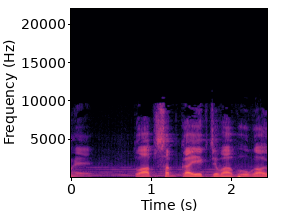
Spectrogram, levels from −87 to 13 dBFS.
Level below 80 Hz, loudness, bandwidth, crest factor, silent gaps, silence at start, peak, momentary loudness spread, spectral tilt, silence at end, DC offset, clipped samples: -40 dBFS; -24 LUFS; 10 kHz; 18 dB; none; 0 s; -8 dBFS; 9 LU; -5 dB/octave; 0 s; under 0.1%; under 0.1%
